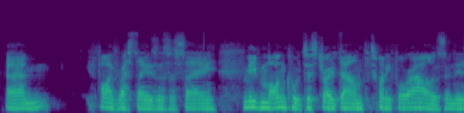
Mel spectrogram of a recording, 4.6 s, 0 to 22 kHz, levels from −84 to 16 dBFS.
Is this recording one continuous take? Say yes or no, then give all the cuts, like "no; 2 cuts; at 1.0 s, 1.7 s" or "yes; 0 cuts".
no; 2 cuts; at 2.4 s, 3.7 s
